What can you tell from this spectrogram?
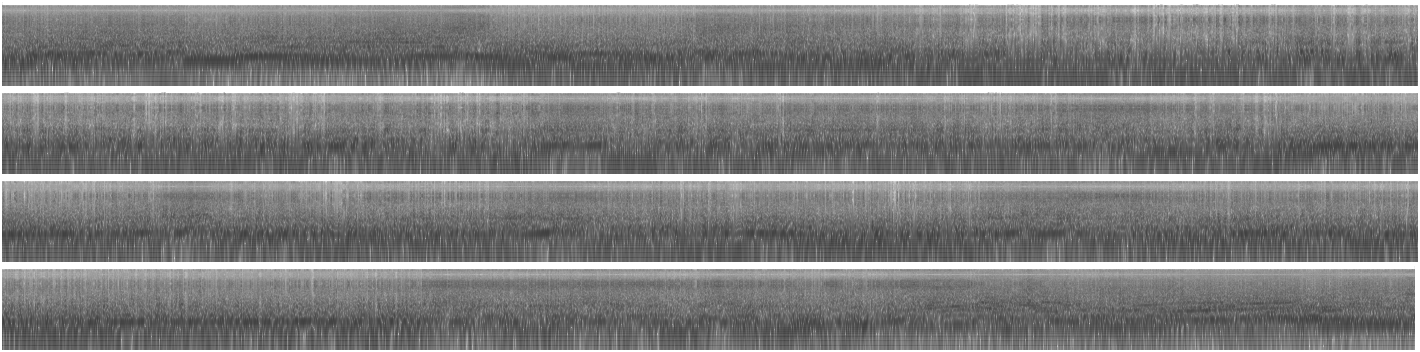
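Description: Two drag cars, a Volkswagen Beetle and a Chevrolet Nova, revving hard at the start line with the pitch rising and falling. About halfway through they launch and run at full throttle down the drag strip.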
